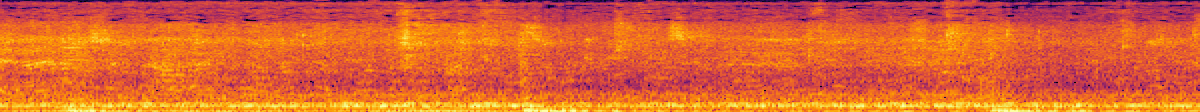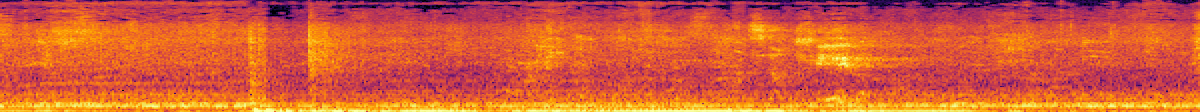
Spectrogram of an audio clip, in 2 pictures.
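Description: A handheld microphone being handled, giving irregular low rumbles and bumps that come and go several times, longest in the second half, over a steady low hum from the PA, with faint voices away from the mic.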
